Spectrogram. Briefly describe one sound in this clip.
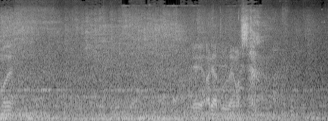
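A young man speaks casually, close to the microphone.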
